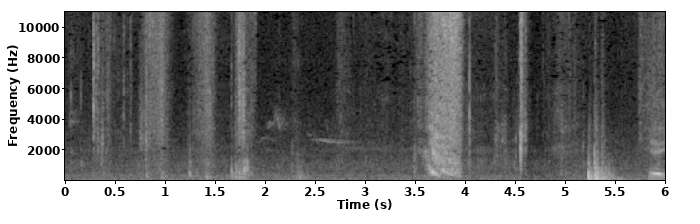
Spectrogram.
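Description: Blue painter's masking tape being pulled off the roll and torn, with hands rubbing it down onto the masking paper: a handful of short rasping pulls and rubs, the longest and loudest about four seconds in.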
